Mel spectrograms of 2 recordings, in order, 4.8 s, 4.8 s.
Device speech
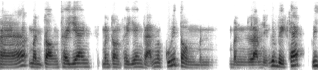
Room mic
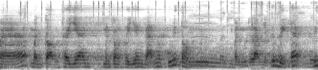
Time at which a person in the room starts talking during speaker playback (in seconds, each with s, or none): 2.8 s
